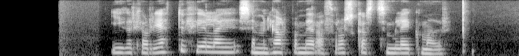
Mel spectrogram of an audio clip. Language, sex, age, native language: Icelandic, female, 20-29, Icelandic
